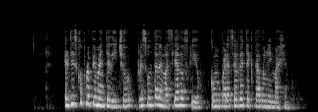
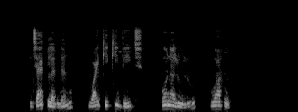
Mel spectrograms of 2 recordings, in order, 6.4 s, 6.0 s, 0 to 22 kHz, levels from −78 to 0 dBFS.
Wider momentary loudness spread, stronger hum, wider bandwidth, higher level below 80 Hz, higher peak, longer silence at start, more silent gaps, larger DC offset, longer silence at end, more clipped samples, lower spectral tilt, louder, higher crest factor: about the same, 11 LU vs 10 LU; neither; about the same, 7.8 kHz vs 8.2 kHz; first, -72 dBFS vs -78 dBFS; first, -4 dBFS vs -18 dBFS; first, 1.3 s vs 0.6 s; second, none vs 3.10-3.23 s, 4.12-4.20 s; neither; second, 0.5 s vs 1.35 s; neither; first, -6 dB/octave vs -3.5 dB/octave; first, -21 LUFS vs -35 LUFS; about the same, 16 dB vs 20 dB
